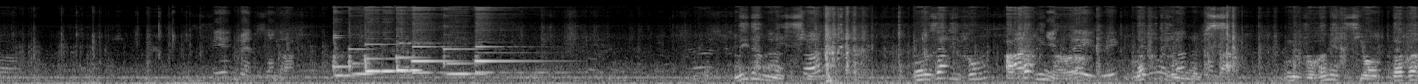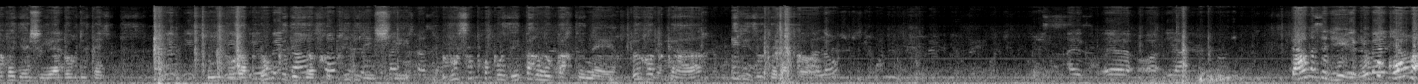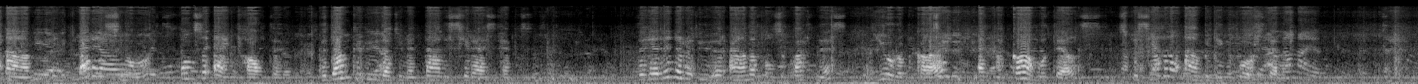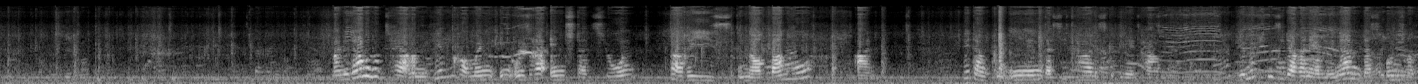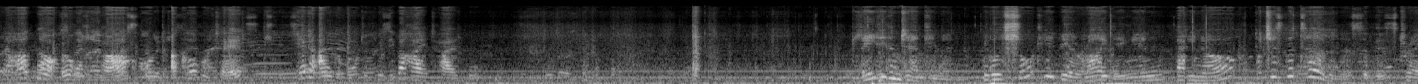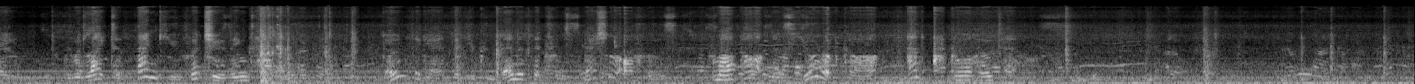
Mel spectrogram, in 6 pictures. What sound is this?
From summer 2008 trip around Europe, recorded with my Creative mp3 player.Announcement on train in 3 languages!
train, travel, field-recording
